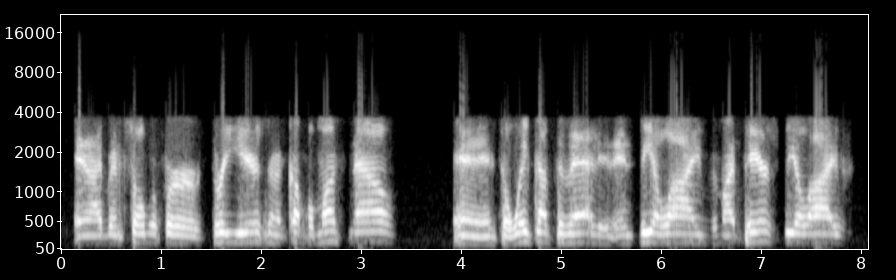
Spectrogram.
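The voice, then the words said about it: Slightly raspy voice. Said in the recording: “my lungs are, you know, they're probably about 90% now. A little raspy.”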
